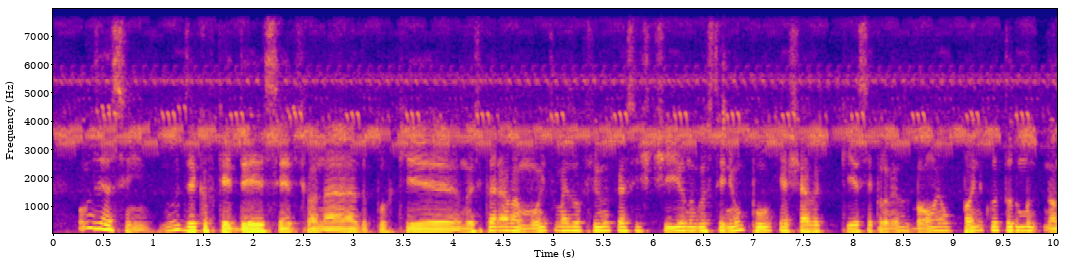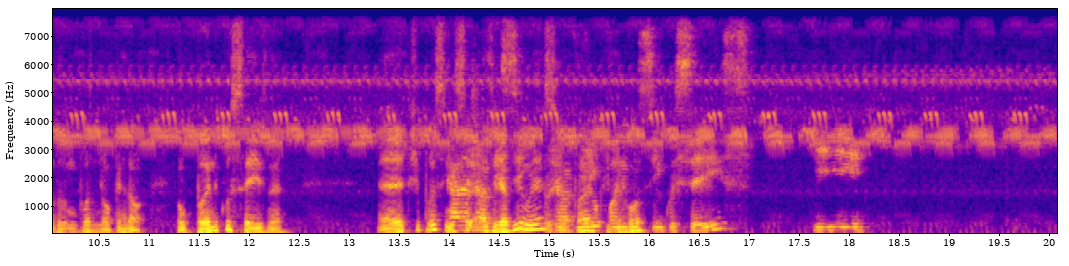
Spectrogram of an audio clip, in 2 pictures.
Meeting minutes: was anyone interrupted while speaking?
Yes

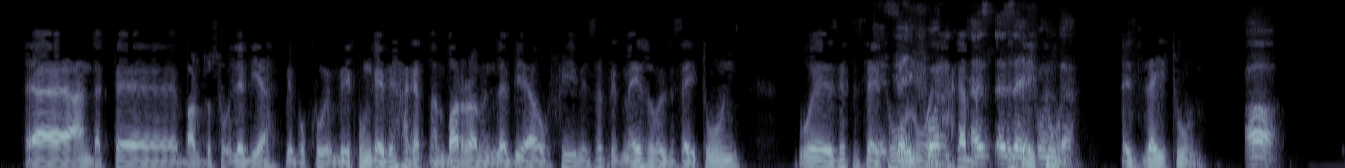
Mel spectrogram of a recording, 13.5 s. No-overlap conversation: No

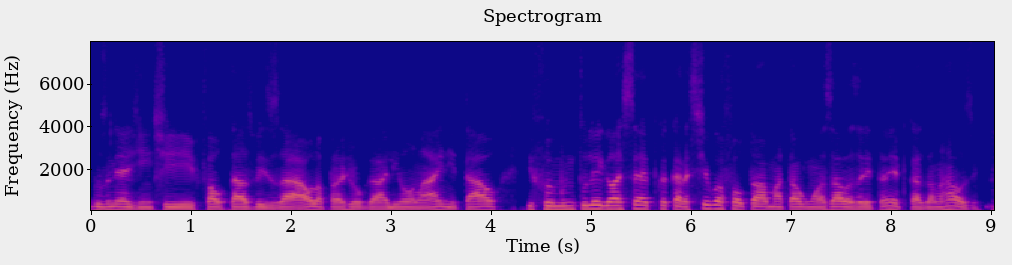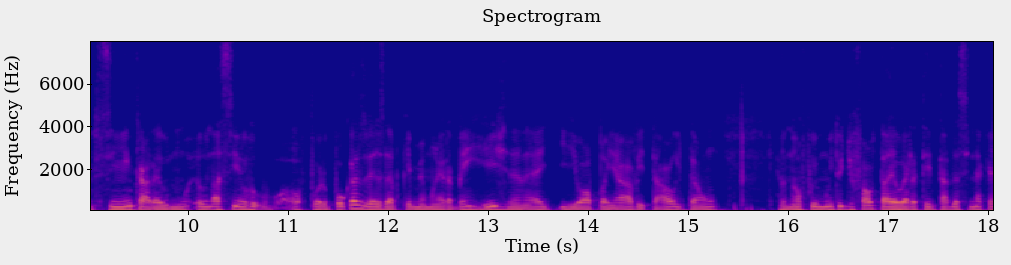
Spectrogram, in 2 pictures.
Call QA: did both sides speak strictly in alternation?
Yes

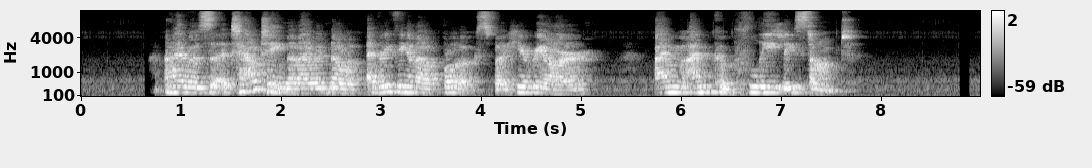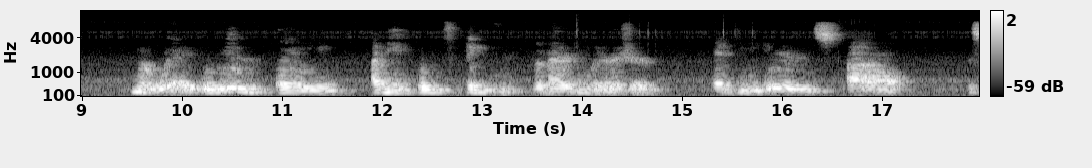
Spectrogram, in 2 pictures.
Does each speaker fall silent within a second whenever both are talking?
Yes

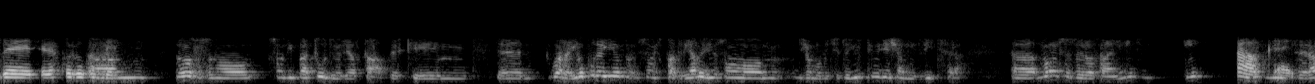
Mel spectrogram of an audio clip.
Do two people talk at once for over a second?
No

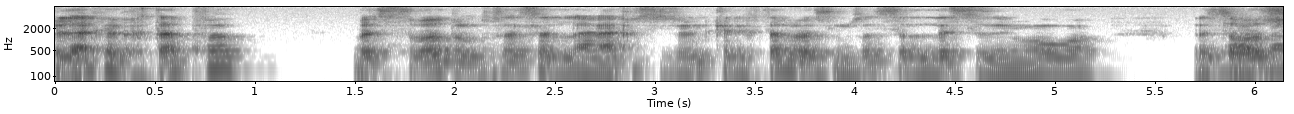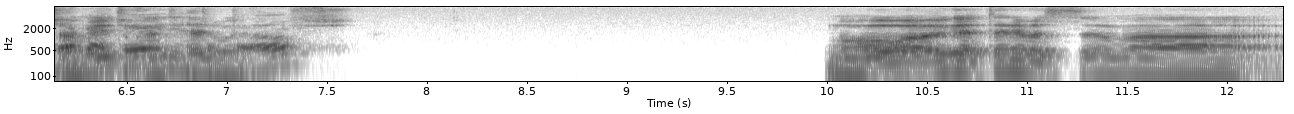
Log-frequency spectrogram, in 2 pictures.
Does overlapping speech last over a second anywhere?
Yes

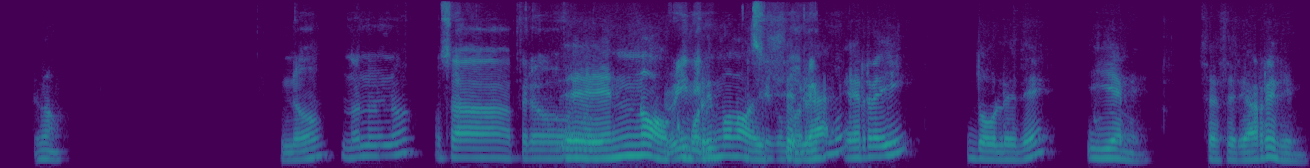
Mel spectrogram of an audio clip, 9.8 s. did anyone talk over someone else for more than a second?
Yes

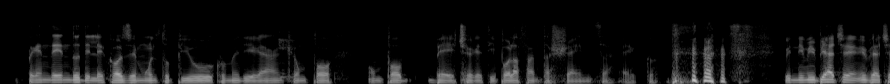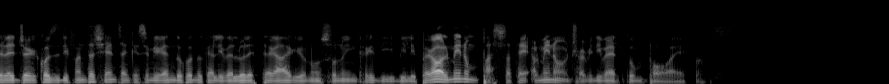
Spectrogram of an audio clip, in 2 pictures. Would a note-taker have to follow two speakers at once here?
No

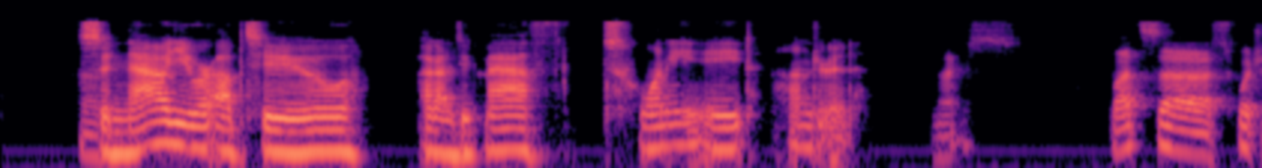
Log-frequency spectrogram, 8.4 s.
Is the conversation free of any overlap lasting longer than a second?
Yes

